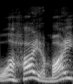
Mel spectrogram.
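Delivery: terrible fake Australian accent, high and loud. Replying to a hello from Melbourne, Australia: bad put-on Australian accent. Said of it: "That's my Australian. It's terrible".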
